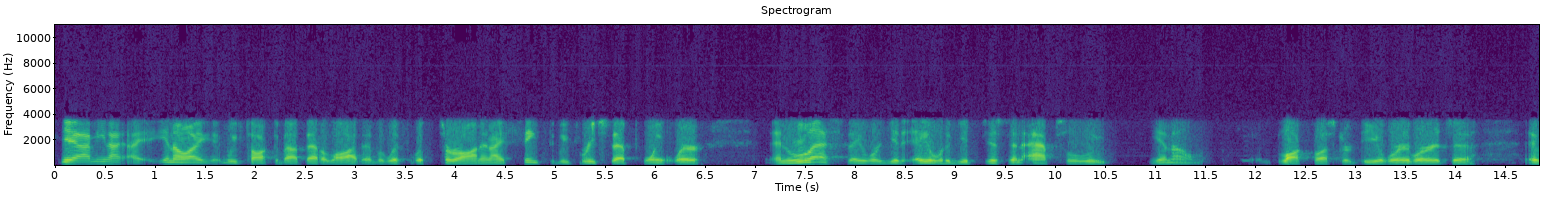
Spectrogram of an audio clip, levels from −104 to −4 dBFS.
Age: 50-69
